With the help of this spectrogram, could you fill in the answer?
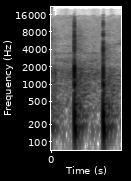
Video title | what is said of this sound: BÁNH MÌ MEN CHUA KHÔNG CẦN NHỒI - How to make sourdough bread, handmade ( #Mai_Chi_Nghia ) | Khi mà mình gõ vô nghe nó nghe âm thanh nó rất là vang. Còn nếu mà nghe nó bịch á, có nghĩa là bên trong nó vẫn còn nhiều hơi nước chưa chín.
